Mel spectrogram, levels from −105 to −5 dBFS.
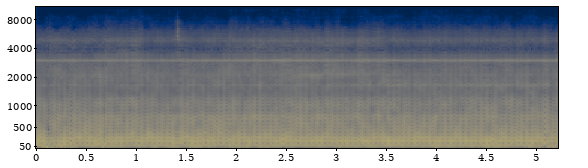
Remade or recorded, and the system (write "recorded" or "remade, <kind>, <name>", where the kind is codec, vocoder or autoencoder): remade, vocoder, Vocos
